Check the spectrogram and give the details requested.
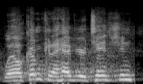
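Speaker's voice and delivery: high, loud call over the room; calling for attention. Real, not acted. Calling the youth group to order.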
